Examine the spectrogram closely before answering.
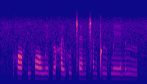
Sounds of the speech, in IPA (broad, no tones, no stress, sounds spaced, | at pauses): χ ɔː h i f ɔː w e k ɯ χ e xʷ e ǁ ɛ n ǁ ə n ǃ ɯː f w eː n ɯː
